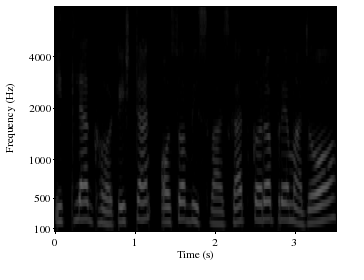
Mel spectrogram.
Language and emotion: Goan Konkani, sad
